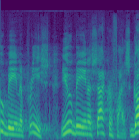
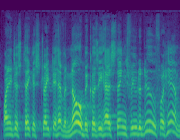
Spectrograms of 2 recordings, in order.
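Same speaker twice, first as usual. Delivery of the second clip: normal talking voice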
